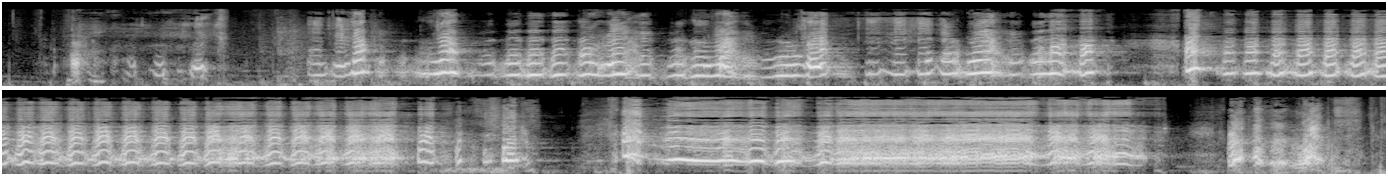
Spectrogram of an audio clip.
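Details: Mowgli, a Staffordshire Bull Terrier who loves balls and sticks, voices his wish to play with a long run of warbling, yodel-like whines and grumbly moans. The sounds come in bursts, break briefly near the middle, then resume loudly.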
